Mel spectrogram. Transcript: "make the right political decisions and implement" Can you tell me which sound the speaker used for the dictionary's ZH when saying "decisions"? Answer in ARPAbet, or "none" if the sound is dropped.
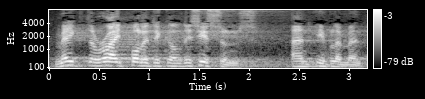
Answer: SH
